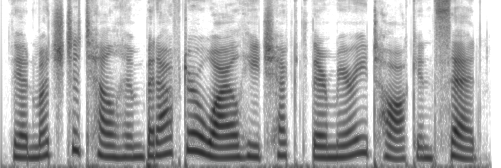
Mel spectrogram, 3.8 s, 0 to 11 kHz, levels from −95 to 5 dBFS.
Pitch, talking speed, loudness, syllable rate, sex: 235 Hz, 270 wpm, -18 LUFS, 6.1 syllables/s, female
